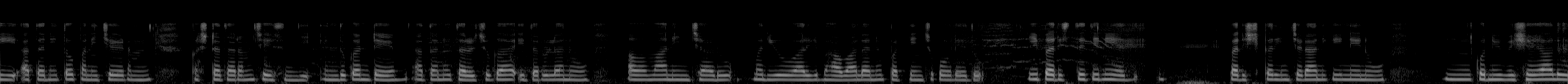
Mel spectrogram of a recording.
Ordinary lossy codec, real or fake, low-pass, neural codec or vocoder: none; real; 7.2 kHz; none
